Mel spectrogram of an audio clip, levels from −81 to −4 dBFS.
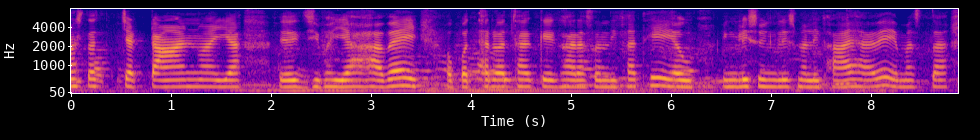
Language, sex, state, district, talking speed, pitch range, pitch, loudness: Hindi, female, Chhattisgarh, Kabirdham, 135 wpm, 235-245 Hz, 240 Hz, -24 LUFS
